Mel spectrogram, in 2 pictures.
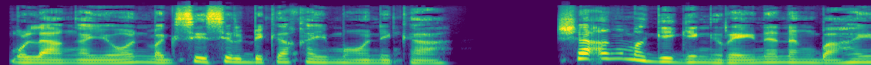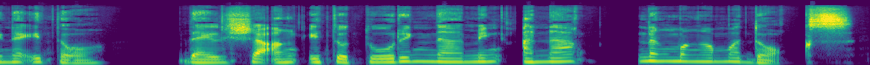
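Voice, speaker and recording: A woman's voice: low-pitched, lively intonation, moderate pace, dark tone, no room sound, clean studio sound. A woman voicing a cruel, scheming older mother in an audio drama story, sneering and commanding as she talks. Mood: menacing, commanding.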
